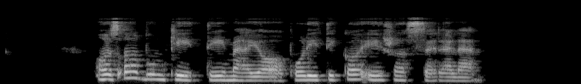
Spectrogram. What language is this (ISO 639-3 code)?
hun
